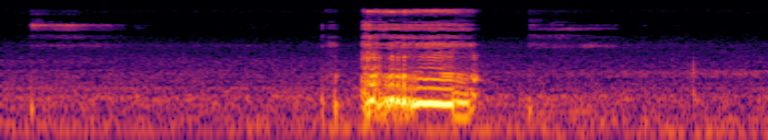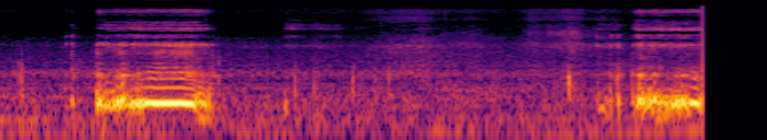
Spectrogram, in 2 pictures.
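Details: A pug, tagged with pug encephalitis, snores in loud, raspy bursts that come roughly every four seconds.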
